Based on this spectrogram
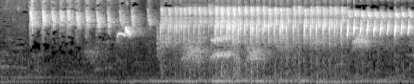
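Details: Sooty-headed bulbul (cucak cungkok), a bird with sharp rolling song and bursts. Quick pulsed notes lead into a dense continuous high chattering trill lasting several seconds over a low background hum.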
